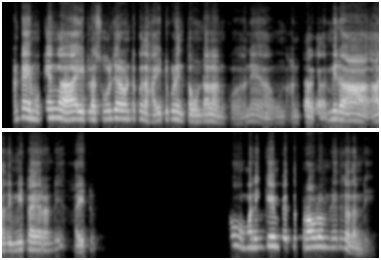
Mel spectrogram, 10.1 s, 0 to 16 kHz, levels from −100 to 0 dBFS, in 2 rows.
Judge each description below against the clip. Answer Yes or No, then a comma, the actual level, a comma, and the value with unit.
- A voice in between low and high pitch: Yes, medium, 180 Hz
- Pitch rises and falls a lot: Yes, wide, 7.8 semitones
